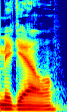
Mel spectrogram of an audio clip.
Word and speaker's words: Miguel: Miguel Ferreira. Jared. Miguel. Miguel. Oh, so they did the phonetic It's probably spelling. Miguel.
